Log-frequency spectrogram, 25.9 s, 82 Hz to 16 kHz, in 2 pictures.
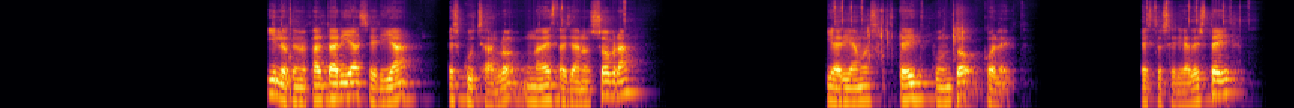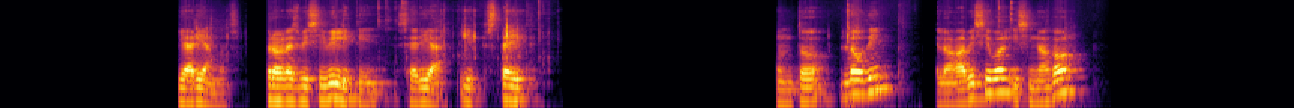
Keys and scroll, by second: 9.6 Return, 21.5 Return.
